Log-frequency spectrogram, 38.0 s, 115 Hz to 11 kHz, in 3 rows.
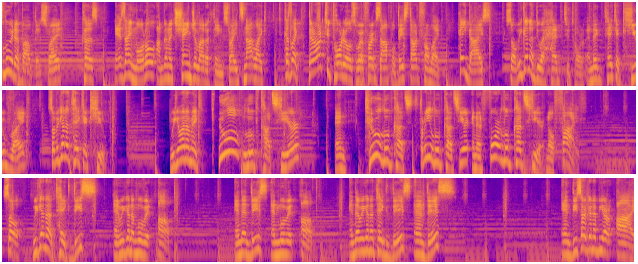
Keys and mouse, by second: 7.2 middle click, 7.5 shift+middle click, 8.9 shift+a, 9.1 shift+c, 9.3 shift+a, 12.0 g, 12.9 shift+middle click, 14.2 Tab, 14.2 g, 14.5 click, 14.8 shift+middle click, 15.4 a, 15.9 ctrl+r, 19.0 ctrl+r, 21.2 a, 21.7 ctrl+r, 24.0 a, 24.3 click, 24.6 shift+click, 28.6 g, 29.3 click, 30.4 g, 31.6 ctrl+Tab, 32.6 click, 33.8 click, 34.2 shift+click, 34.8 ctrl+z, 35.1 ctrl+click, 35.4 middle click, 35.8 ctrl+z, 36.4 middle click, 36.5 click, 36.8 e.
